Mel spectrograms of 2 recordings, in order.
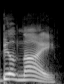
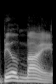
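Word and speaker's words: Bill Nighy: No, actually I I listened to the audio book and he pronounced it Bill Nye like as in Bill Nye the Science Guy.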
